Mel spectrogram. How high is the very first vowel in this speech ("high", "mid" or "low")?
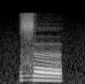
mid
